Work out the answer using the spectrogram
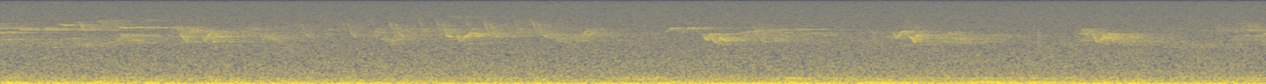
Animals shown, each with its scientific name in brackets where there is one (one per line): Ovenbird (Seiurus aurocapilla)
Winter Wren (Troglodytes hiemalis)
Red-eyed Vireo (Vireo olivaceus)
Eastern Wood-Pewee (Contopus virens)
